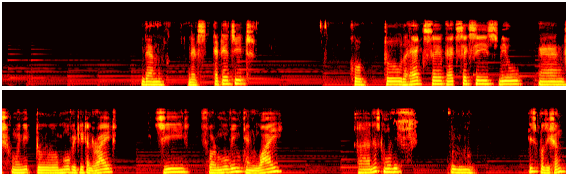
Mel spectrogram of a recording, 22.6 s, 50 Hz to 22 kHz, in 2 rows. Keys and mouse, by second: 6.1 click, 14.0 g, 15.9 y, 21.6 click.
